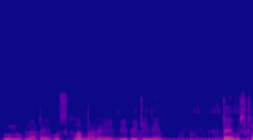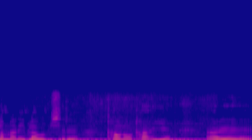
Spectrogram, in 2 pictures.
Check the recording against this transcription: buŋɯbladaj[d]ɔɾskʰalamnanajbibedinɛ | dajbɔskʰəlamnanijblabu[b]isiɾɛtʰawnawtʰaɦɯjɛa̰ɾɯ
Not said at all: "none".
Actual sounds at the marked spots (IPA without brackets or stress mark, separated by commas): b, b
